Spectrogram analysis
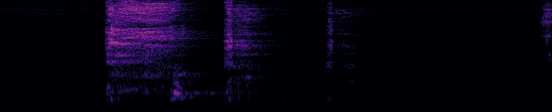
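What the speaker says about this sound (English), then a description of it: "I'm going to cough first." Three or four quick coughs in a row, fairly close, the first loudest and the rest trailing off, with quiet around them.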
